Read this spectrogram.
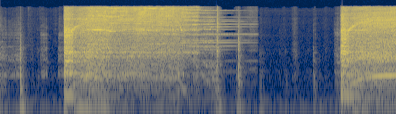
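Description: A power saw motor whirs loudly, spinning up twice with a short pause between.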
